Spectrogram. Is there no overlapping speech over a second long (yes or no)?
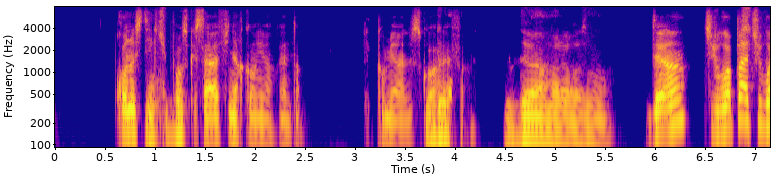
yes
